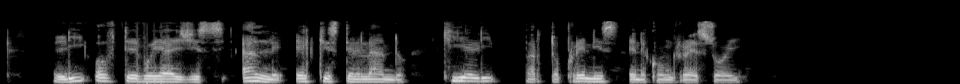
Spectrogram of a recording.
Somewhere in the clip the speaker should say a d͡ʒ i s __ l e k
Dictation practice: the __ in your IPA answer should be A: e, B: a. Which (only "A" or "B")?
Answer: B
